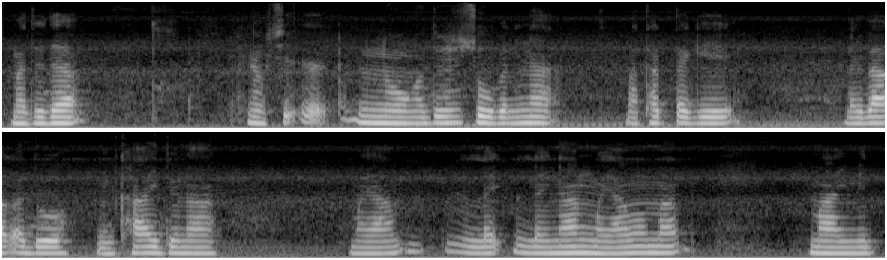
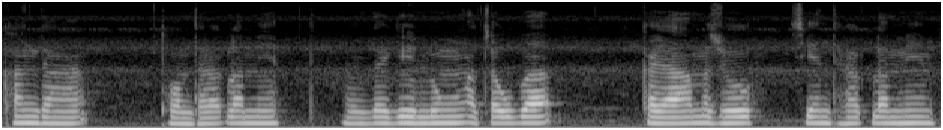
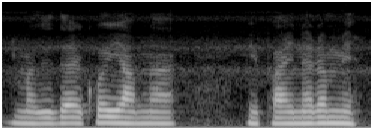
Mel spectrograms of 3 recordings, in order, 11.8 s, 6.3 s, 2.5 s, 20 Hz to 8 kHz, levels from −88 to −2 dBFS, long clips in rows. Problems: background sounds at intervals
